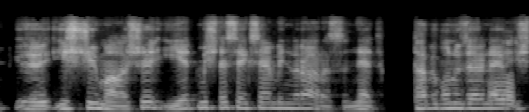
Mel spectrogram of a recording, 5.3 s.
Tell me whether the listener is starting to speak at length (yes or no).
no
